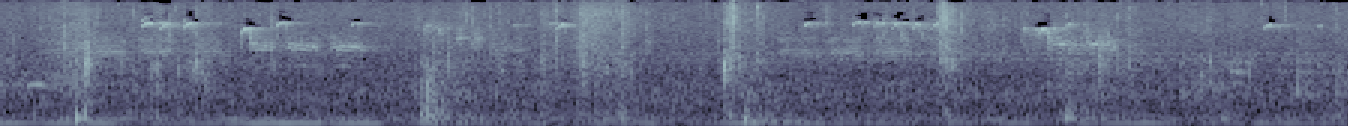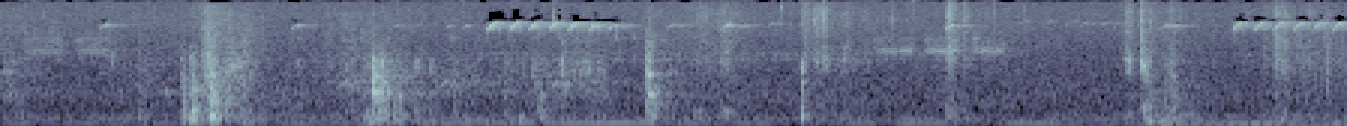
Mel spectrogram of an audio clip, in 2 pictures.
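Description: Irregular knocks and clunks of split firewood being handled and loaded into the firebox of a wood-fired maple sap evaporator, the loudest about eight seconds in. A bird's high trill sounds twice in the second half.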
